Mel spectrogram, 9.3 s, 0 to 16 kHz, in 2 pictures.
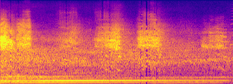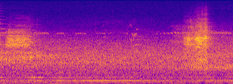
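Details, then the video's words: Loud series of harsh, ragged screeches from Sulphur-crested cockatoos at Mt Coot-tha, Brisbane, Queensland, 6 November 2022, Canon R7: about six squawks in the first half, a pause, then one more, over a low engine-like hum. "Sulphur-Crested Cockatoos at Mt Coot-tha, Nov 2022"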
